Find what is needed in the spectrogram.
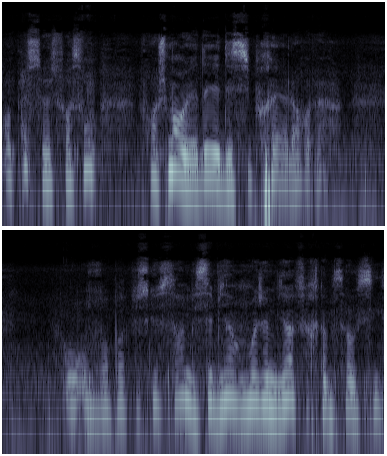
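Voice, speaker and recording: The voice is soft-spoken, with ordinary pitch variation and a fairly quick pace broken by long, frequent pauses. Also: woman, medium pitch for a woman. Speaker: family vlogger and cooking appliance seller. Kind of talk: sales pitch; casual vlog. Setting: outdoors walking. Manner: hesitant with fillers.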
